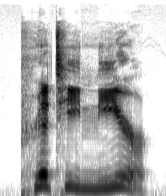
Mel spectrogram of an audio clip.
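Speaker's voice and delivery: plain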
